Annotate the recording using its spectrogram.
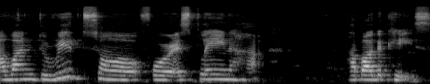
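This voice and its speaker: A woman speaks with a Dominican accent in a fairly high pitch. Her pace is very slow. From Dominican Republic. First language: Spanish. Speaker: caller. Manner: halting.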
